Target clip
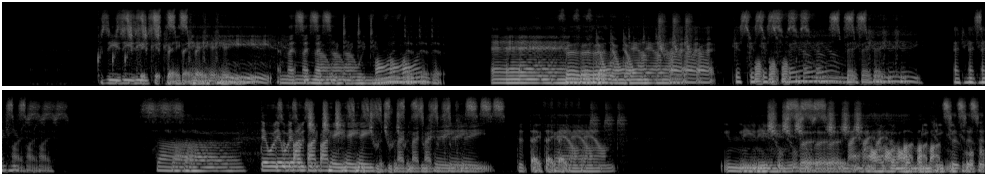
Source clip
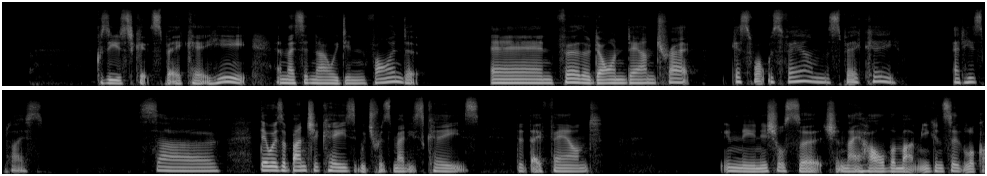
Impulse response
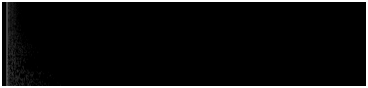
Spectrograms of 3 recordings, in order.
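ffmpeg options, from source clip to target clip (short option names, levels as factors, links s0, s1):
-filter_complex "[0:a]highpass=110,aemphasis=mode=production:type=cd,aphaser=in_gain=1:out_gain=1:delay=4.1:decay=0.27:speed=0.53:type=sinusoidal,asplit=2[s0][s1];[s1]aecho=0:1:145.8|271.1:0.891|0.891[s2];[s0][s2]amix=inputs=2:normalize=0,volume=0.355"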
